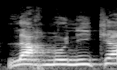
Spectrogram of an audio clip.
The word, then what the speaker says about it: harmonica: Piano, la guitare, la guitare avec le R, la flûte, hein, le U, très important, la flûte, l'harmonica, l'harmonica avec ce H qu'on ne prononce pas, et attention, la batterie.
